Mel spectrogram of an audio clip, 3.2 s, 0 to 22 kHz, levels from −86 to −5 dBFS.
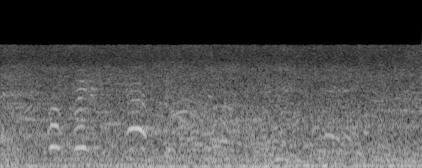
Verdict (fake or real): real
